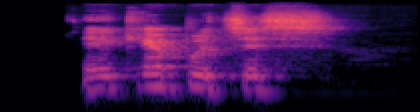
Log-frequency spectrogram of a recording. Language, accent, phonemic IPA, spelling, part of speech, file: French, Canada, /e.kʁa.pu.tis/, écrapoutisses, verb, LL-Q150 (fra)-écrapoutisses.wav
- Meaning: second-person singular present/imperfect subjunctive of écrapoutir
